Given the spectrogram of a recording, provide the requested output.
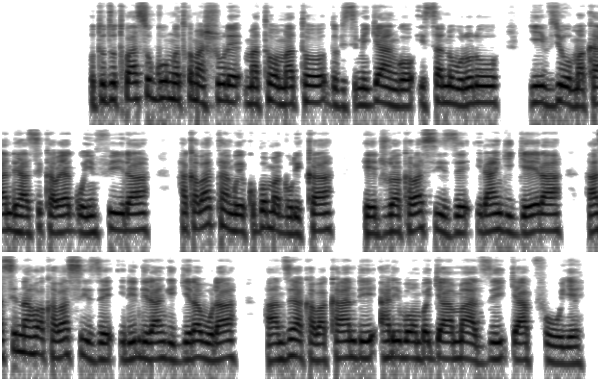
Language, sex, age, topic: Rundi, female, 25-35, education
